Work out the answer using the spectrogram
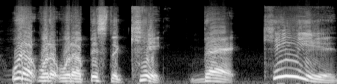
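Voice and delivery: yelling. Host opening a video with his greeting: yelling into the mic. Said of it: "I'm yelling in the mic".

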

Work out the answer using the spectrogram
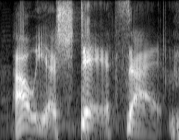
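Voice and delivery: terrible, slow, creaky, loud, rough villain voice. Practicing an impression of a wannabe gangster greeting his henchman Stateside: terrible impression of the Viper. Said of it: "terrible impressions of the Viper".

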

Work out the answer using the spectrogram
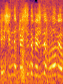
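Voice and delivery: high, loud, frantic alarmed voice.

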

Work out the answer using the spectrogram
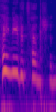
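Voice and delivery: high, fast, little put-on cat voice.

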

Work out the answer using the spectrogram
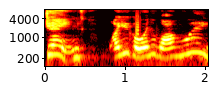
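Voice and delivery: irritated, very high voice. Narrating Gina calling out to James, read crossly. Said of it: "She said crossly".

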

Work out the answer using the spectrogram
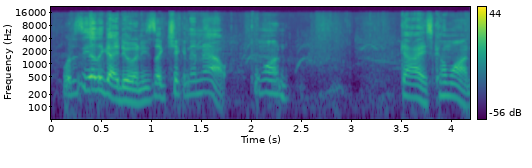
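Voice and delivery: high, loud, exasperated yelling.

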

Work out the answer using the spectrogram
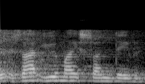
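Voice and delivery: mock, falsely contrite, fake repentant calling out. Retelling Saul shouting out to David: imitating fake repentance. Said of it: "In this sort of fake repentance way".

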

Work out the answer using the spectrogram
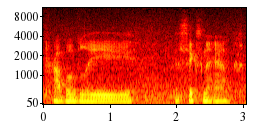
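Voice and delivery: hushed, soft, teasing murmur.

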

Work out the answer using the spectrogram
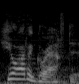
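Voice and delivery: the calmest possible, very calm, level voice. Retelling what he said after looking under the poncho, retelling a very calm remark. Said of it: "in the most calmest voice".

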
